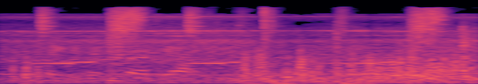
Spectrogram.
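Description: A vehicle driving over a farm track, its engine running steadily, with wind on the microphone.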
